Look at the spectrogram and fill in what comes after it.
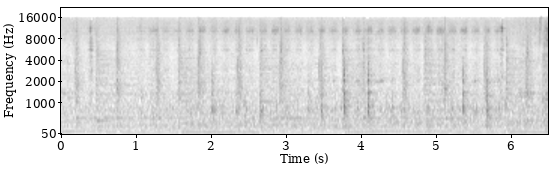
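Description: Small hand tool scraping at a diecast metal toy car body: a run of light, irregular scratchy strokes and ticks.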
